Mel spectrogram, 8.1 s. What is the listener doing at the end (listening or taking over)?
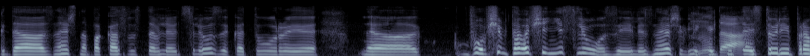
listening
